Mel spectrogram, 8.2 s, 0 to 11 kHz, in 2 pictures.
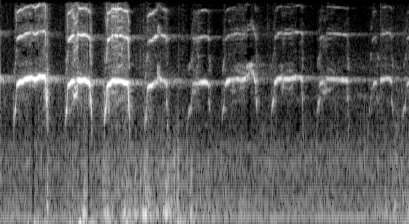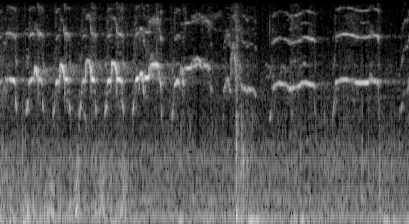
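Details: Ospreys calling at the Glaslyn nest on 26 August as fish are brought in, recorded by a nest camera. Three loud, harsh whistled cries open the clip, then a fast run of softer piping chirps follows, with a low steady hum underneath.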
